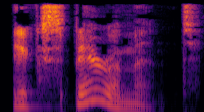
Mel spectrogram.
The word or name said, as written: experiment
